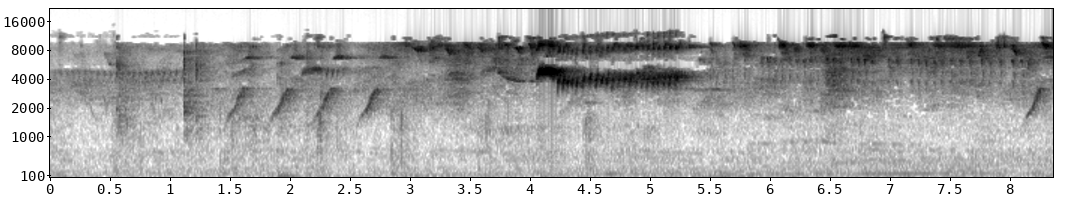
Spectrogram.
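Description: Wild birds calling: a quick run of five short rising notes, then a louder, high, rasping call about four seconds in that lasts about a second.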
